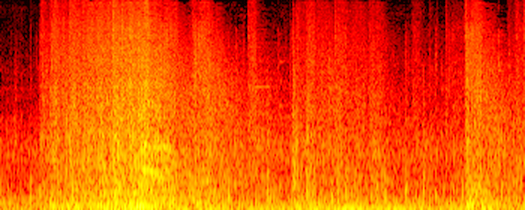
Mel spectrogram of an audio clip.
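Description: Rapid bursts of video-game gunfire rattle on in a dense, noisy wash, mid-level and continuous across the stretch, with no one speaking over it.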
